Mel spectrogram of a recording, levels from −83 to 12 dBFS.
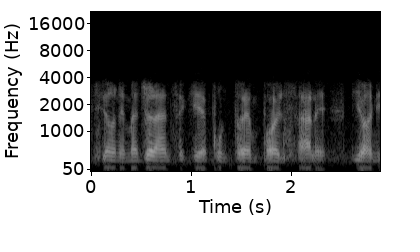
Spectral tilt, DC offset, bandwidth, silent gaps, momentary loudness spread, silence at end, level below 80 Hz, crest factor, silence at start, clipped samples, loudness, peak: -5 dB/octave; under 0.1%; 10.5 kHz; none; 7 LU; 0 s; -70 dBFS; 18 dB; 0.05 s; under 0.1%; -36 LUFS; -18 dBFS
